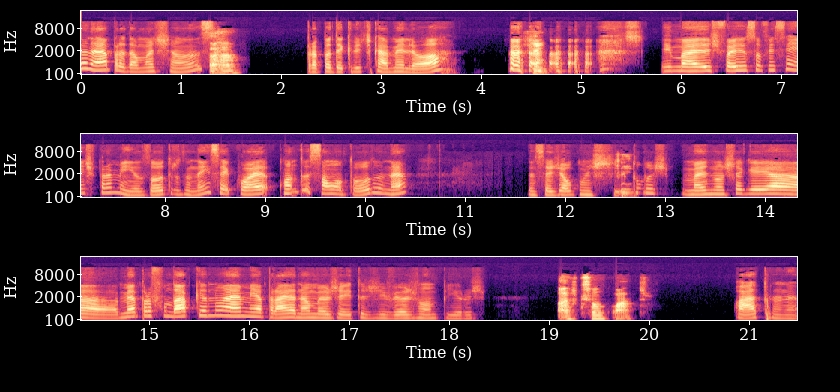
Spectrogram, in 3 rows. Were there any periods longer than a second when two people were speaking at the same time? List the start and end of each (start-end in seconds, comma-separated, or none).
none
